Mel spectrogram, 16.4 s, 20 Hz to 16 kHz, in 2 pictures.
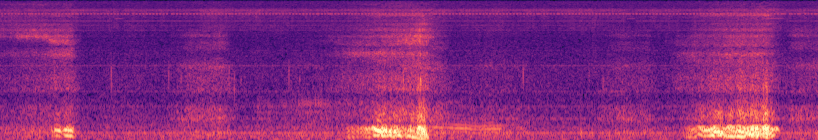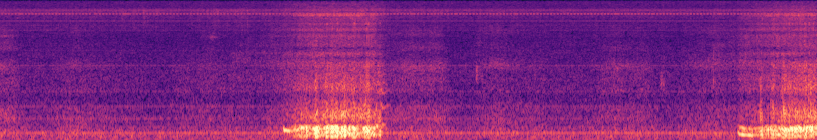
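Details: Sleeping pet nicknamed baby panda snoring: soft snoring breaths about every four seconds, roughly 15 a minute, with a faint steady hum behind; ordinary snoring.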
